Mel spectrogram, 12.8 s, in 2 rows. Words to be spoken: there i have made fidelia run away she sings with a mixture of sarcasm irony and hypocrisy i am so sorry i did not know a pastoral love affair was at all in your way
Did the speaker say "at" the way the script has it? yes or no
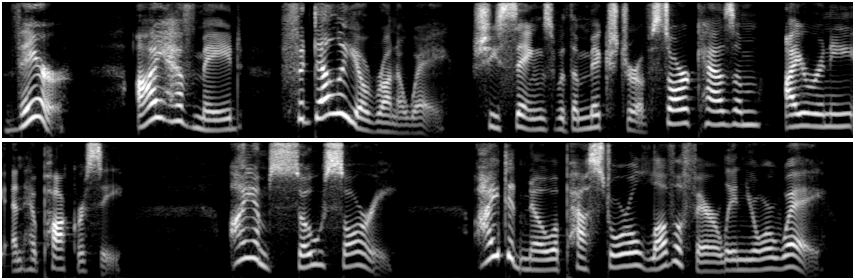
no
